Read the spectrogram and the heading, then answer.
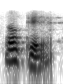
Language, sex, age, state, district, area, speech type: Kannada, female, 45-60, Karnataka, Koppal, rural, conversation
